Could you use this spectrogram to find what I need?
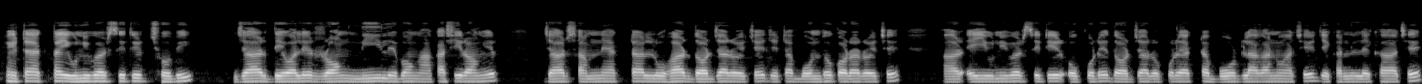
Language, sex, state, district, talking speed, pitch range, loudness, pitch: Bengali, male, West Bengal, Jhargram, 145 wpm, 135-145 Hz, -17 LUFS, 135 Hz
